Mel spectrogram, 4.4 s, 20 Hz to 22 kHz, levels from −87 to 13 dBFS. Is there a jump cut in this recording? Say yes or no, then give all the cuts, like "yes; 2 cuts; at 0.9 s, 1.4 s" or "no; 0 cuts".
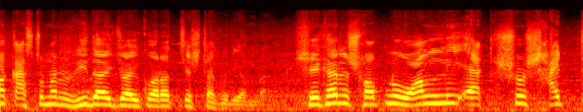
yes; 1 cut; at 2.1 s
